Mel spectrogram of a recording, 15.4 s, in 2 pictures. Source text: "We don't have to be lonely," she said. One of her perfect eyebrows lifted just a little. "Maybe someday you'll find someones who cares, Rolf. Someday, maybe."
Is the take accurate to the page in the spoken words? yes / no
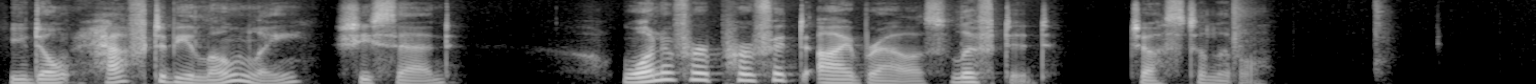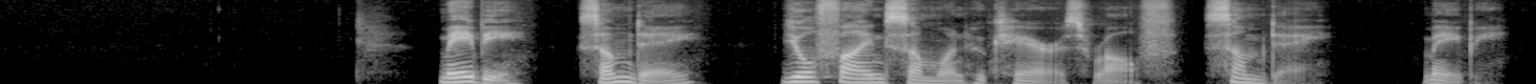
no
